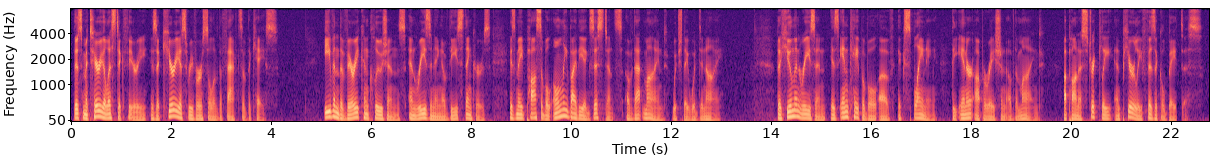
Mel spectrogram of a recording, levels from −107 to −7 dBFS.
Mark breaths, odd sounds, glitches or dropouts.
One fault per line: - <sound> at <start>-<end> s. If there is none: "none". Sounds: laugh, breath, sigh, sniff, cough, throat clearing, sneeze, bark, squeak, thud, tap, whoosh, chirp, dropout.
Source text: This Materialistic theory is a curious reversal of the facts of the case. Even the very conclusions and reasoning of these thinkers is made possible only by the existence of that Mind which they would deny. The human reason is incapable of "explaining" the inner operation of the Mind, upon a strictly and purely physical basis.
- dropout at 22.1-22.2 s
